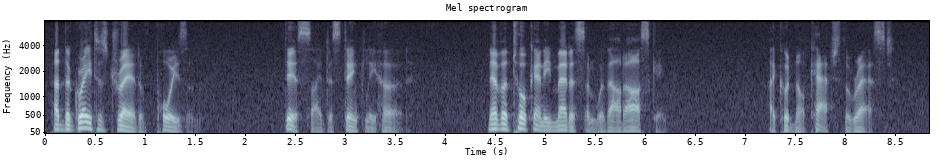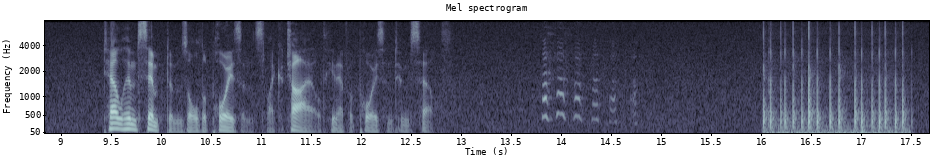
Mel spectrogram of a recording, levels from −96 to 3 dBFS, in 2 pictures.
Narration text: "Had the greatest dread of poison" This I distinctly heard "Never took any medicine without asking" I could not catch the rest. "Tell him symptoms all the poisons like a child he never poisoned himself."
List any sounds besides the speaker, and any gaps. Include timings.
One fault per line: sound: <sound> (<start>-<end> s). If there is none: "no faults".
sound: laugh (13.8-14.8 s)
sound: tap (16.0-17.6 s)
